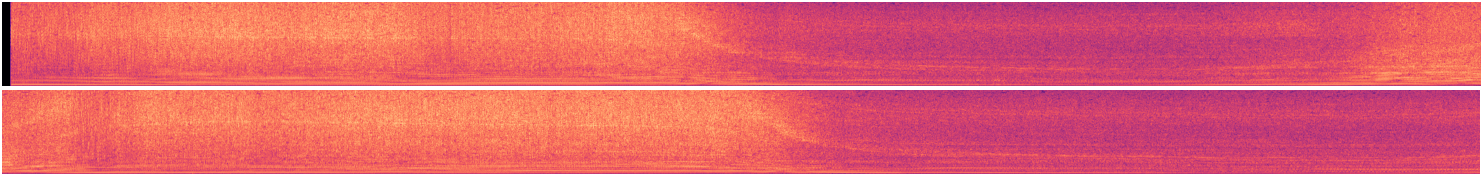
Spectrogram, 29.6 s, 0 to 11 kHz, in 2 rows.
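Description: Rossion Q1's twin-turbo V6 running under load on a chassis dynamometer during engine break-in, the rear tyre driving the roller. It holds steady revs, drops back to lower revs about seven seconds in, climbs again and holds, then drops back a second time about twenty-three seconds in, starting to climb again at the end.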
